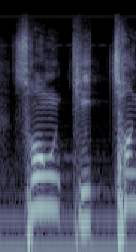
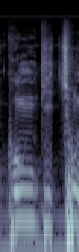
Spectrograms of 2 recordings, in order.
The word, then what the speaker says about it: 송기청: 페이지 21 페이지에 있는 송 기 청 입니다 어떤 분들은 발음을 잘못 해가지고 제가 어 국회에 따가 적인 예약을 했는데 가봤더니 공기총 님께서 왔더라구요 아 저는 안에 소나무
